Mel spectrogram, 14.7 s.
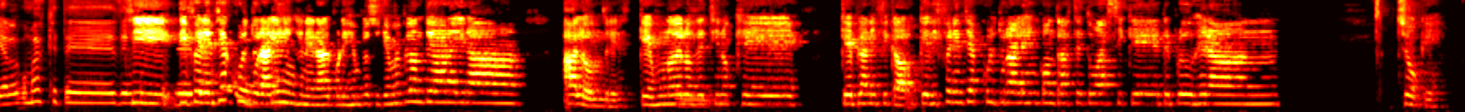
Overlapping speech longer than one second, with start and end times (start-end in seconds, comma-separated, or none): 1.3-2.8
